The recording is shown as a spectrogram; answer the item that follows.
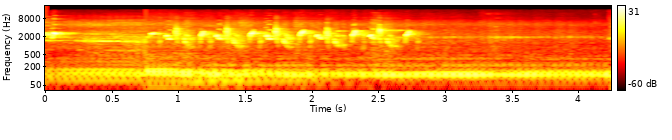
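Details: Yellow-vented bulbul used as lure song to prompt other bulbuls to sing: a two-second burst of rapid, bubbling, chattering notes, about twelve quick phrases, over a steady low engine hum like a passing motorcycle.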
